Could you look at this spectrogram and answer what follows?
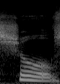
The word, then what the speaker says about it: Schulze: How do you say your last name? – It's Scholes.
